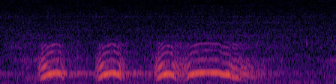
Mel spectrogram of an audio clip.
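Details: A barred owl calls back to a distant barred owl, its mate, with four rounded hoots in quick succession, each rising and falling and the last drawn out longer; the background is quiet.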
